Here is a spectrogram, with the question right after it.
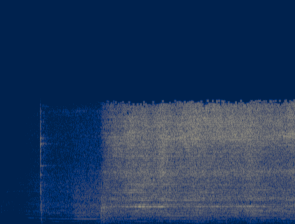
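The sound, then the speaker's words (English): Construction work in old brick buildings at Oxford Mills, Philadelphia, where workers are cutting, drilling and fixing brickwork: a sharp knock, then a power tool starts up and cuts with a steady, raspy grinding whine that fills the rest of the moment, with no voices. “Oxford Mills isn't much to look at right now, just old brick walls and a lot of construction workers cutting, drilling, and fixing brickwork.”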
